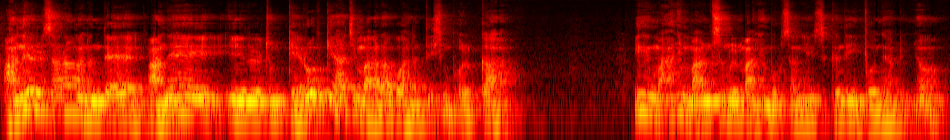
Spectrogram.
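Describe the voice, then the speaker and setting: Middle-aged male pastor, gravelly mellow voice, chatty sermon delivery, echoey church room. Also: medium pitch, lively intonation, moderate pace. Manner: conversational preaching, rhetorical questions to the congregation. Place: church sanctuary.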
